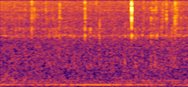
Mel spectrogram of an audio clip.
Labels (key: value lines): label: anthrophony, boat engine
recorder: HydroMoth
